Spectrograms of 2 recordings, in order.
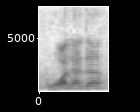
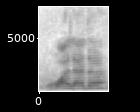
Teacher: واو کو ہونٹ گول کر کے پڑھیں گے، لام باریک پڑھیں گے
